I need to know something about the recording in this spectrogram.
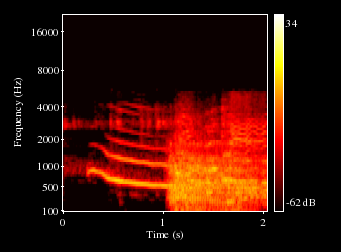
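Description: A single falling, wailing tone lasting under a second, then orchestral cartoon score music starts up about a second in.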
